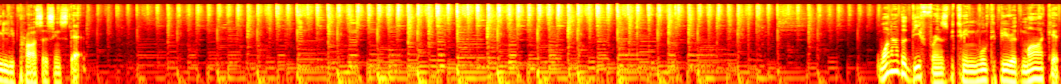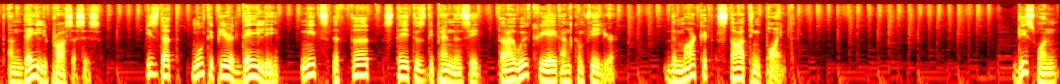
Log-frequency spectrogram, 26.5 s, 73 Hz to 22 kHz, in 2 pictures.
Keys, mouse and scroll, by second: 2.7-3.8 drag, 4.0-5.5 ctrl+drag, 4.3 ctrl+Left, 5.5-7.8 middle drag, 9.1-10.1 drag, 14.7 click, 16.2-19.2 drag, 20.6-21.7 drag, 23.9-25.0 drag, 26.3 click.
